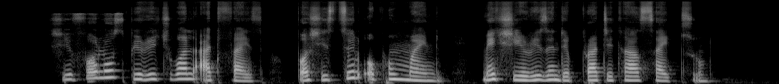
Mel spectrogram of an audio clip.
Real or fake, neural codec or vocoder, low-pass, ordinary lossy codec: fake; autoencoder, 48 kHz, 128 numbers a frame, DAC-VAE, trained on Japanese speech; none; none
